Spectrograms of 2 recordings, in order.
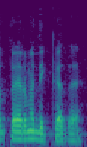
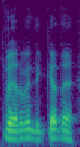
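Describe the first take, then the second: First: Laughing. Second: Said in the usual way. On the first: Real, not acted. Laughs at his excuse.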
